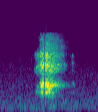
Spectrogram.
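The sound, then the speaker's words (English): A single short, breathy burst like a cough or sharp exhale lasts about half a second and rises quickly before fading, heard on its own with no talking. “Okay, I'm getting somebody breathing or coughing in the background.”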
